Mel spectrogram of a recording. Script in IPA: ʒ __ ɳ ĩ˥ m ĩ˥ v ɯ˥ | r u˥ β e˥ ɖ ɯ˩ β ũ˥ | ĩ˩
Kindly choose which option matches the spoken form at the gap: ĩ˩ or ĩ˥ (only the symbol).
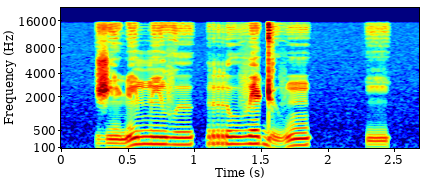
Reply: ĩ˩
